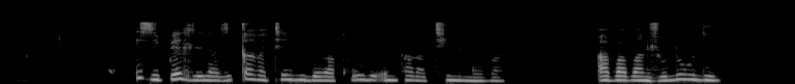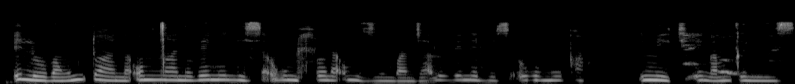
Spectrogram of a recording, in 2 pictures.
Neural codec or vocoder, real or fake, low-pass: none; real; 7.2 kHz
